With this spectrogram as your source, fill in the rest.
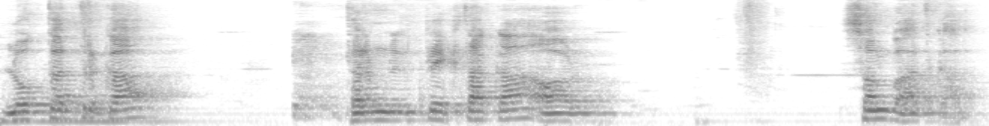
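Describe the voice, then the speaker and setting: Amid audible room echo, a man speaks at a fairly high pitch in a monotone, flat intonation, with long, frequent pauses. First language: not Hindi (speaking Hindi). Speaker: invited speaker at memorial discussion. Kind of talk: political speech at memorial meeting. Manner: formal.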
